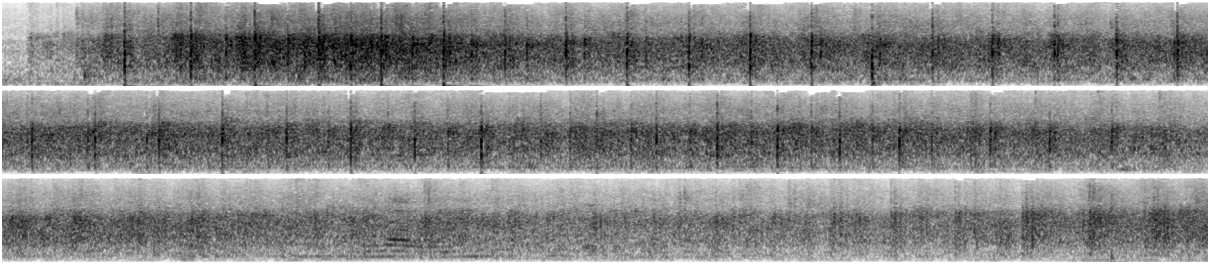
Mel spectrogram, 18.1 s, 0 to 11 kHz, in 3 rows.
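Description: A large audience at the solemn closing ceremony of the 2017-2018 academic year applauds steadily for the whole stretch, a dense wash of clapping that swells at the start and then holds, fading slightly toward the end with no voices over it.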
